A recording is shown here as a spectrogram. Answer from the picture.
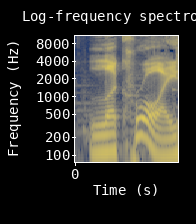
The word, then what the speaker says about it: LaCroix: Officially, it's pronounced, as I said, LaCroix, so it rhymes with enjoy.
